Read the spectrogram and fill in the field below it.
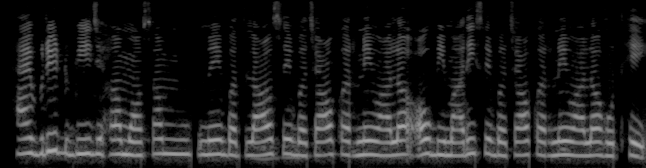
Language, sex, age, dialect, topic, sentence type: Chhattisgarhi, female, 31-35, Western/Budati/Khatahi, agriculture, statement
